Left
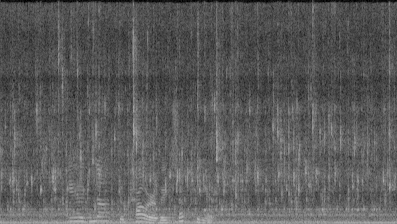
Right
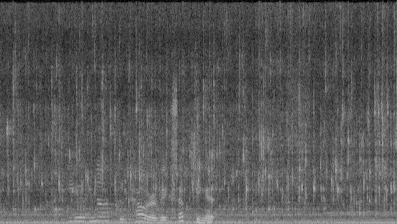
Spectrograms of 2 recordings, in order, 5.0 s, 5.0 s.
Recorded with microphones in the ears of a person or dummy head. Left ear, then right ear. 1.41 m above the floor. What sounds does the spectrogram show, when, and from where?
0.8 s a woman speaking: 20° left (ahead or behind), 2.5 m; by 2.8 s 80° right, 0.7 m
